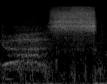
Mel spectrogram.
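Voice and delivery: quiet, gleeful whispered yes. Retold or imitated. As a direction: whisper it like a secret victory. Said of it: "And I was like".

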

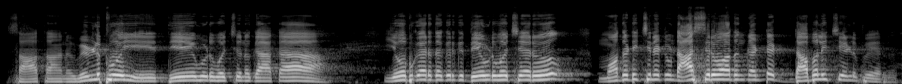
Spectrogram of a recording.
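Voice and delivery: loud, high, triumphant sermon delivery; full-force preaching. Real, not acted. Preacher telling the congregation of Job's double blessing, full force. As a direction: proclaim it at full voice.

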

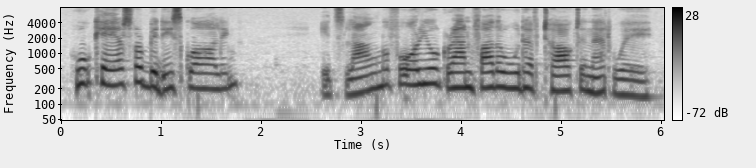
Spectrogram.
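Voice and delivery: mildly mocking old Merrow bragging; lightly voiced scoffing Merrow. Merrow teases Jack about his grandfather, lightly scornful.

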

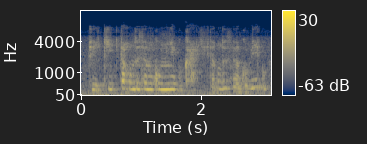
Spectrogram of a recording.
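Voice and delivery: retold private thought, quiet and puzzled; bewildered self-talk. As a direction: murmur it to yourself, baffled. Retells bewildered self-talk at sink.

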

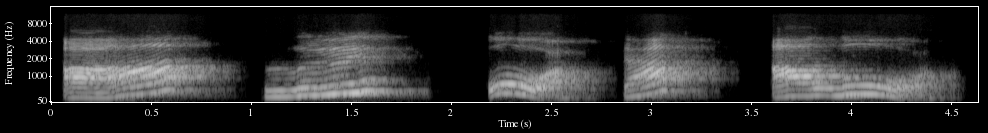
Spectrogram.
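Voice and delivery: "А, Л, О" each sound named separately, then "Ало"; name each sound, then join them. Shown as a demonstration. Teacher sounds out "Ало" for the class, sound by sound. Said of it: "Читаємо по звуках, називаємо звуки".

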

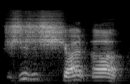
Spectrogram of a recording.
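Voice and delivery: slow, drawn-out, loud shut up; intuition snapping. Pretend. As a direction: drag it out like a fed-up inner voice. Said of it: "your intuition's over here like".

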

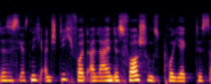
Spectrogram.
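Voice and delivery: usual speaking voice

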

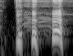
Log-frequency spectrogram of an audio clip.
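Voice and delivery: loud high-pitched laugh; laughing out loud, high and bright; a real loud laugh at the controller mishap; burst of laughter. Real, not acted.

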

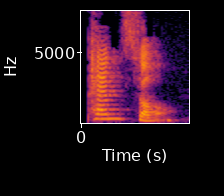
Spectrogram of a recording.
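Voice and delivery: "Pencil" in two beats, PEN high, SIL falling; split into syllables. Shown as a demonstration. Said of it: "use my chin to start".

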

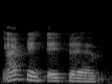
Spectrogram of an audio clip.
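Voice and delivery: talking between bites; chewing while talking. Real, not acted. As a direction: mouth full of food. Seen 3: Woman in red chews with closed, puffed mouth while gesturing.

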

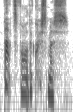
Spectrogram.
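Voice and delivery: usual speaking voice

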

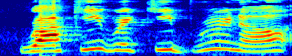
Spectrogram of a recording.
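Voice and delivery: ordinary delivery, nothing marked

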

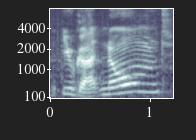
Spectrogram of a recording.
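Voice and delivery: high, loud, slow taunt; slow high gloating taunt; mock taunt. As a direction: gloat slowly at them. Taunting victims.

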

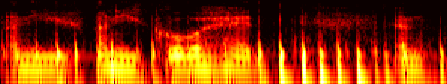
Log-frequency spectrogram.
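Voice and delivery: ordinary delivery

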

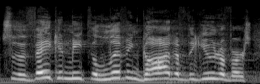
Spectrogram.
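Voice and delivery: loud, high, driving preacher's call; full-force preaching. Acted. Pastor rousing the congregation to reach outsiders, loud full-force preaching. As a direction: preach it hard to the whole room.

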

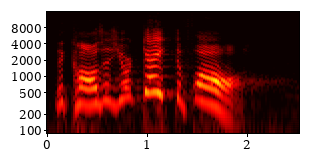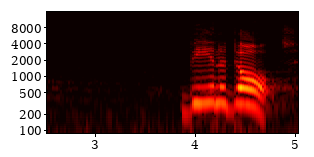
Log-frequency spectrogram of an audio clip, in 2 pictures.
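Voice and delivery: loud, rising, slow preaching climax; fervent preaching. Real, not acted. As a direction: lift the church to its feet. Preaching builds.

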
